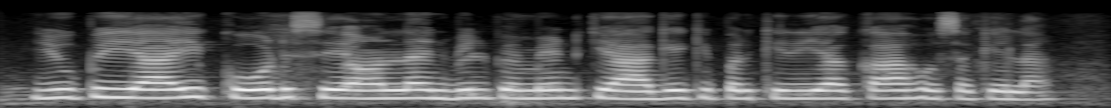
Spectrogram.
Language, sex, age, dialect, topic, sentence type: Magahi, female, 25-30, Southern, banking, question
